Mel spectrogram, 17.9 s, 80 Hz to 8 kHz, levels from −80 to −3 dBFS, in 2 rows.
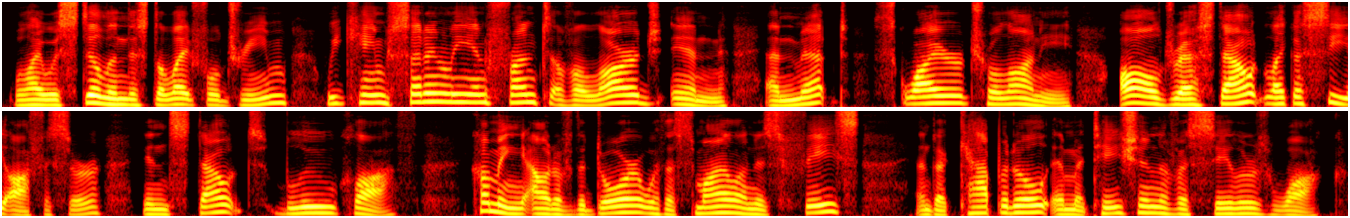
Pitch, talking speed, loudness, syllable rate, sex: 160 Hz, 170 wpm, -19 LUFS, 4.5 syllables/s, male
